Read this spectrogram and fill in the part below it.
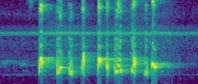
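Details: Streak-eared bulbul call played as a trapping lure: an energetic phrase of about ten quick bubbly chirps, ending in a drawn-out trailing note, over a faint constant hum.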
